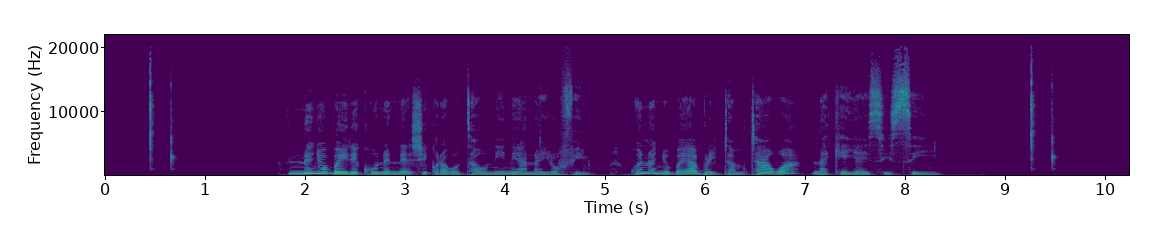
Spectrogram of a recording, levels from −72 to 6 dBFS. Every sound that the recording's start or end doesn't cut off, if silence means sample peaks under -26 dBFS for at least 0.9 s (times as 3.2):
1.86–8.14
